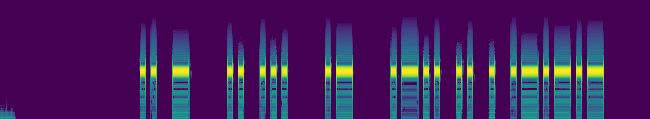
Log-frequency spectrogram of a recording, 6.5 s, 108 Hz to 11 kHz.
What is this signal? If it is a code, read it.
Morse code, heard as a keyed tone, about 23 wpm, 700 Hz. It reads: IT IS A LIE.
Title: Sentences from Top 1600 Words 22wpm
